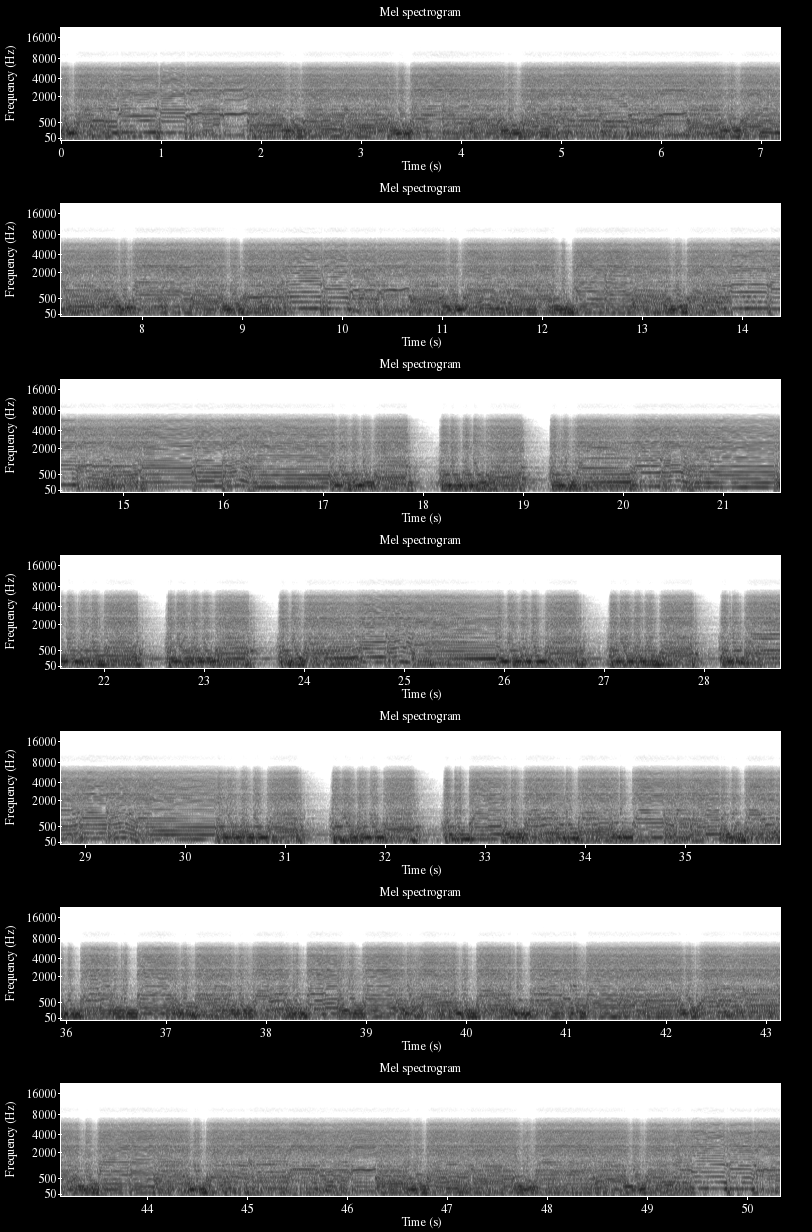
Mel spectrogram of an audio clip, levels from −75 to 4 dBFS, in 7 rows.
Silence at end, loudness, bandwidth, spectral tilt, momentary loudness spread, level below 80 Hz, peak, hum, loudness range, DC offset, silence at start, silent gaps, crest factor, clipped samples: 0 s; -15 LUFS; 7.4 kHz; -5.5 dB/octave; 3 LU; -28 dBFS; -2 dBFS; none; 1 LU; under 0.1%; 0 s; none; 14 dB; under 0.1%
